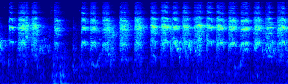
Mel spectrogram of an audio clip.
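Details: Budgerigars in an aviary, talking, singing and playing: dense, continuous high chirping and chattering from several birds, rapid overlapping notes with short whistled squeaks, briefly dipping before resuming at steady loudness.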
